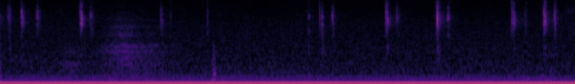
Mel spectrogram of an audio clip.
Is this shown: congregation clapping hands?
no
